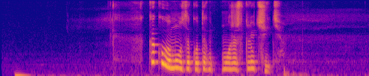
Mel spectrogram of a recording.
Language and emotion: Russian, neutral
